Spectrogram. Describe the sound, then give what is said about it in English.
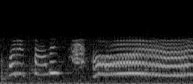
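A parrot squawks: three quick, choppy squawks followed by one longer, drawn-out screech that holds steady to the end. No one speaks. “This lamb for little Bo Peep, and a poll parrot for the little boy who lives in the garret.”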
